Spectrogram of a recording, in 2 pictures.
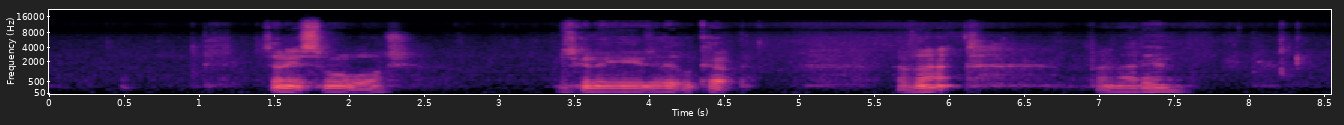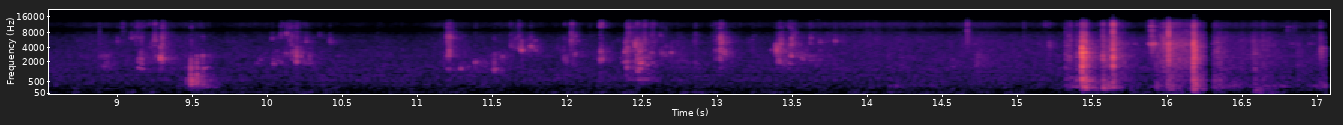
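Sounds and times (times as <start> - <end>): water dripping and splashing in tub: 8.0 - 14.8.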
